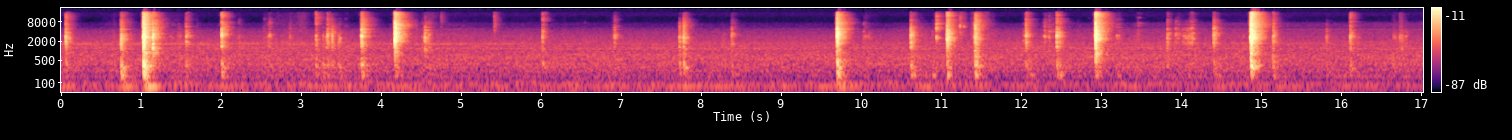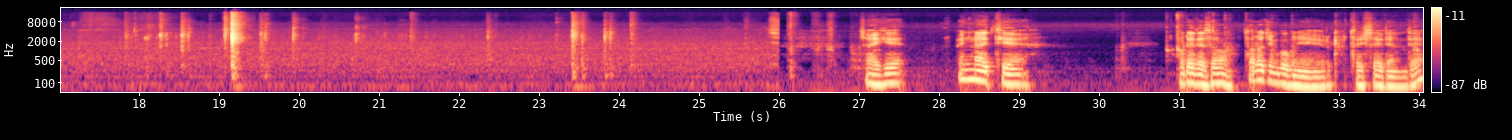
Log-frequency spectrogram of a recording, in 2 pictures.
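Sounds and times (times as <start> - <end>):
plastic parts clicking and tapping: 0.0 - 4.7, 9.6 - 17.0, 17.8 - 22.6.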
